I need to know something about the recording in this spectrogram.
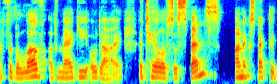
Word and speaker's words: O'Die: book is pronounced For the Love of Maggie OD she pronounces it like the river d uh but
